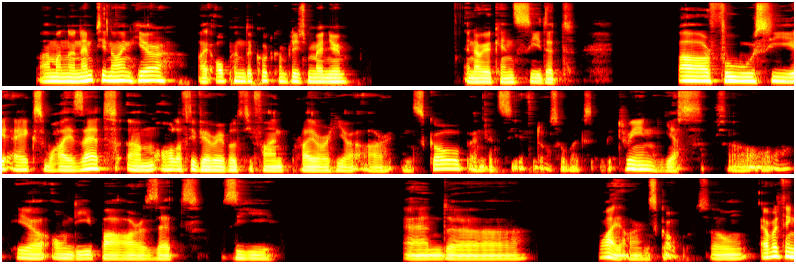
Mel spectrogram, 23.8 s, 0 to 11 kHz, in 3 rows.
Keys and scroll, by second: 13.0 Return, 13.6 super+space.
